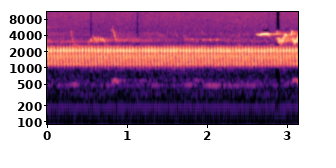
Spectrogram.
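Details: European Nightjar, Central Russia: an unbroken rattling churr at a constant pitch, finely pulsed, with a few faint chirps from other birds over the top.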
